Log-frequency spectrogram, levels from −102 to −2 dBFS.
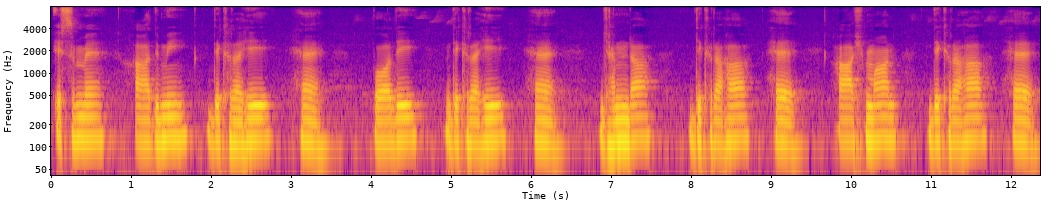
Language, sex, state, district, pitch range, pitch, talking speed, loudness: Hindi, male, Uttar Pradesh, Hamirpur, 110-125 Hz, 120 Hz, 80 wpm, -16 LUFS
